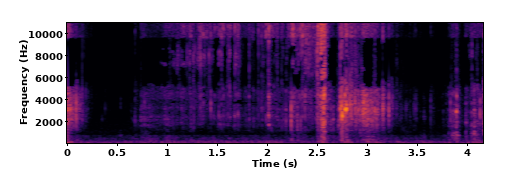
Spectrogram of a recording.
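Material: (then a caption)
Soap. A utility knife blade shaves and scrapes a solid, hand-sized yellow bar of soap with a thin bronze outer coating, held in the hand, so chips fly off. The sound is bright, crisp, crackly scraping with almost no low end, rising to its loudest, sharpest cuts near the middle of the clip before easing off and flaring briefly again at the end.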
